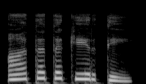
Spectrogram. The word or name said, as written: ಆತತಕೀರ್ತಿ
